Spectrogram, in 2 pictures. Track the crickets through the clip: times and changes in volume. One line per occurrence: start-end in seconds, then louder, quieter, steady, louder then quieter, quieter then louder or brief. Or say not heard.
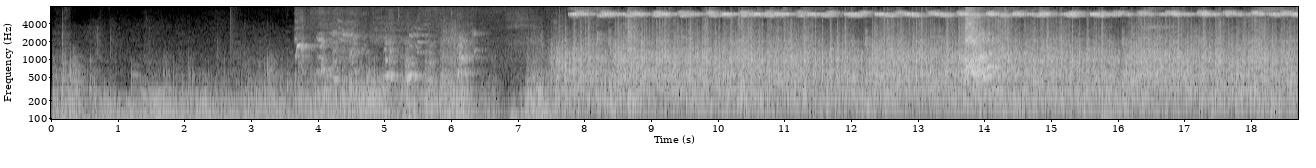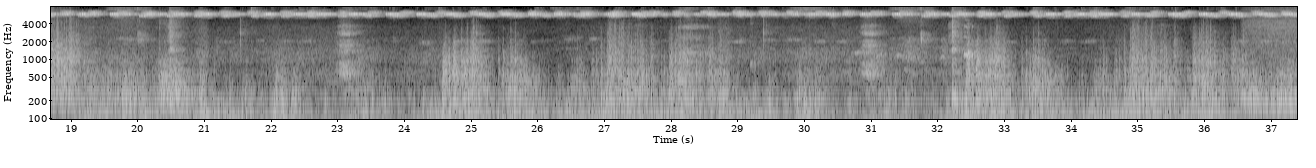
7.8-37.3 steady.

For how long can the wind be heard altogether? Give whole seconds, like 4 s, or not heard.
37 s.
